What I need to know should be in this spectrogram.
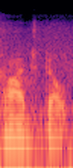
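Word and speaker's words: Hogebuilt: I say Hodge built that's that's how I pronounce it but I say hog built y everybody's got their own thing you know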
